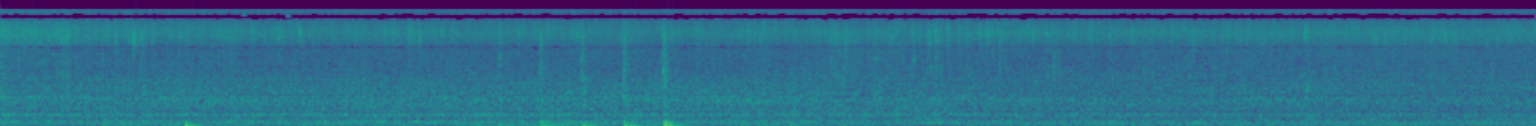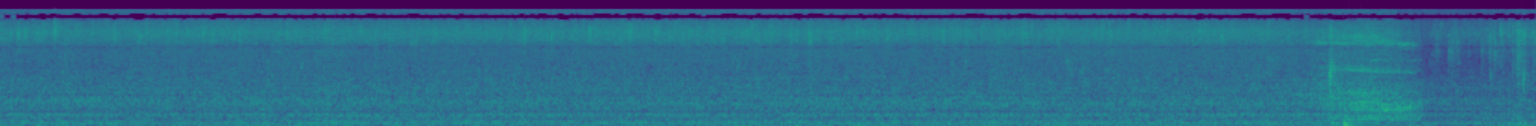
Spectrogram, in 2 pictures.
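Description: Shower head spraying steadily onto a person's head and body and splashing in a tiled shower, with a few dull low thumps in the first several seconds.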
